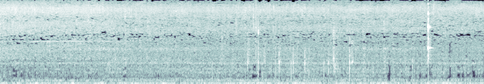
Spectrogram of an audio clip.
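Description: Onions, green chillies and ginger-garlic paste frying in hot oil in a kadai, sizzling steadily. A few light clicks and one sharp click near the end as the masala paste is scraped in with a spoon.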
